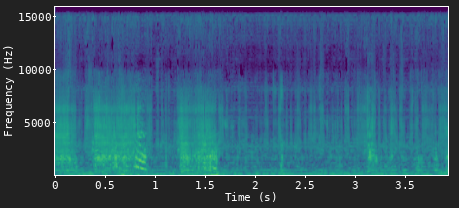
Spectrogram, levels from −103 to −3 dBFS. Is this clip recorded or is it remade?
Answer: remade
